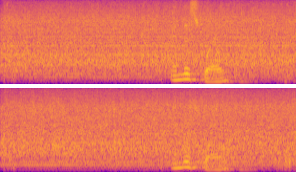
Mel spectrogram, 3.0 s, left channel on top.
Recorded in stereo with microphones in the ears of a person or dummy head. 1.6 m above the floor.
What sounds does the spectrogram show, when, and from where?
1.7 s a man speaking: 55° left (ahead or behind), 0.8 m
